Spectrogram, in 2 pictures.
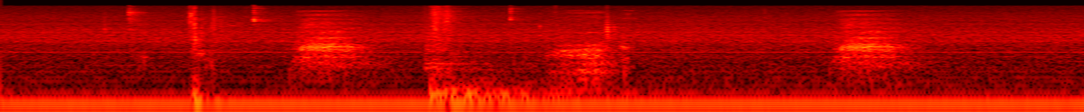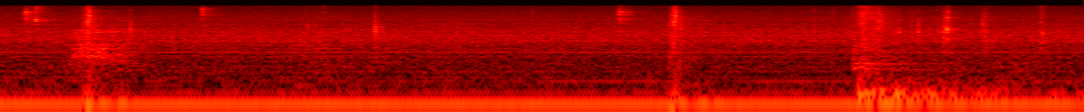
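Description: A bow twangs as arrows are loosed.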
